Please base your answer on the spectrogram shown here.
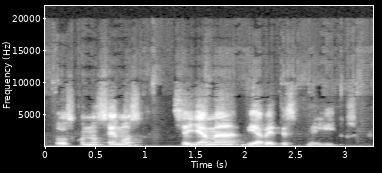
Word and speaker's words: mellitus: ahí está la diabetes se le llama diabetes mellitus este está correctamente pronunciado y así es la diabetes mellitus mellitus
